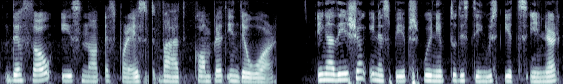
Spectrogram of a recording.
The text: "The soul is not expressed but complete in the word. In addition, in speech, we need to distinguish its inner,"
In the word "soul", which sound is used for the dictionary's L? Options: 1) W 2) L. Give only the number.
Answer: 1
